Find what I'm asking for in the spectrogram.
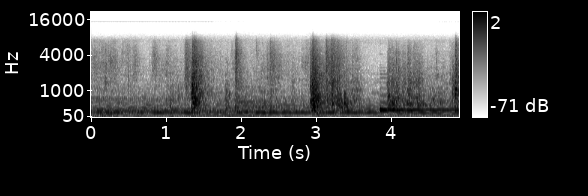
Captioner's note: books clattering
